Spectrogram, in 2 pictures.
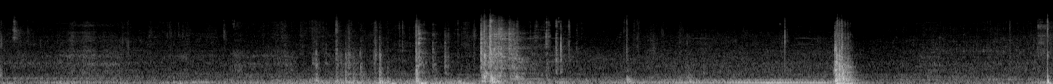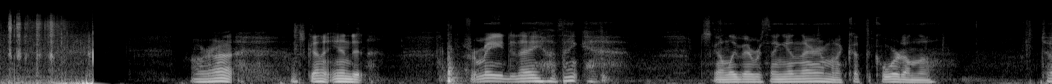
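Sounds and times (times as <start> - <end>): low engine rumble: 0.0 - 11.5
clunks of scrap being loaded: 3.1 - 5.6
vehicle door shutting: 8.3 - 8.7.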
